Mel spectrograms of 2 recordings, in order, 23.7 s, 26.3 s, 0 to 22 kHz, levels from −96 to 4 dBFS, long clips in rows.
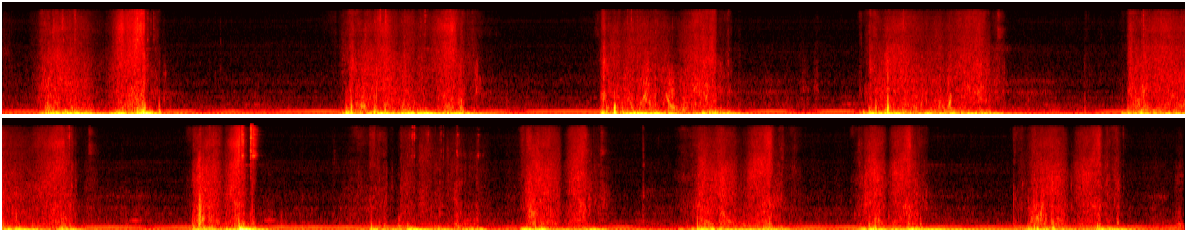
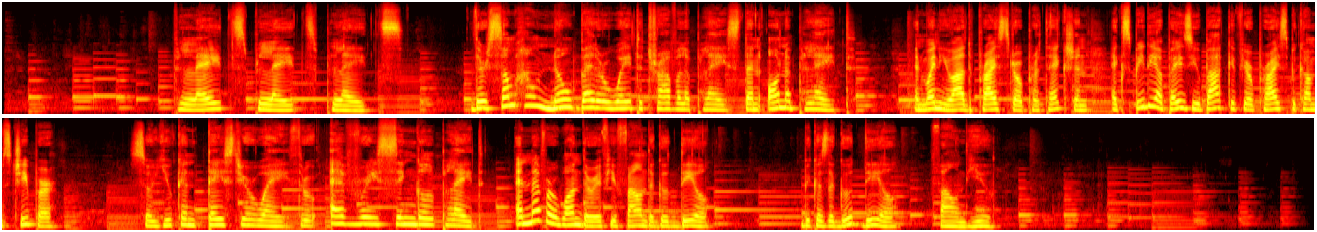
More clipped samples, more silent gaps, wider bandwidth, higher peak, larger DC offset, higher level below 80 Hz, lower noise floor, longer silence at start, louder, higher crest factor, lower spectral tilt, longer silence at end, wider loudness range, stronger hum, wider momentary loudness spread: neither; neither; second, 15.5 kHz vs over 20 kHz; second, -6 dBFS vs 0 dBFS; neither; first, -32 dBFS vs -56 dBFS; second, -51 dBFS vs -60 dBFS; second, 0.1 s vs 0.25 s; second, -37 LUFS vs -20 LUFS; about the same, 24 dB vs 20 dB; about the same, -5.5 dB/octave vs -4.5 dB/octave; second, 0.05 s vs 1.1 s; about the same, 7 LU vs 5 LU; neither; about the same, 22 LU vs 20 LU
